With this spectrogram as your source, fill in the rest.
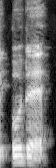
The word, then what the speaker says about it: Buday: But Martin Buday, bro, he's not an easy win. That was Buday. Buday, Buddy. Buday. Buddy. See, I say it like me and Bisbing say, Buddy. Buddy. It's Martin Buddy.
